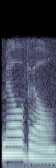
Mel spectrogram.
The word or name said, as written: Millville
